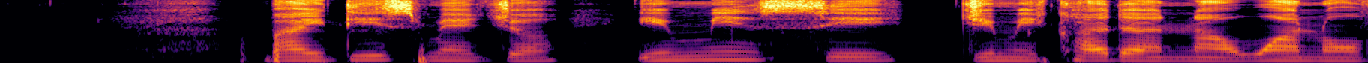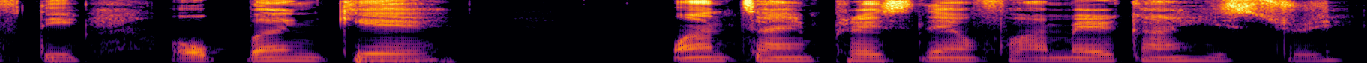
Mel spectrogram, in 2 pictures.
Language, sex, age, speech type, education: Nigerian Pidgin, female, 15-29, spontaneous, tertiary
